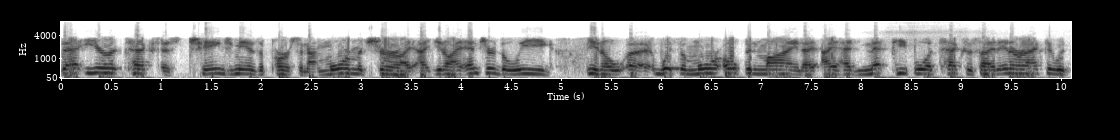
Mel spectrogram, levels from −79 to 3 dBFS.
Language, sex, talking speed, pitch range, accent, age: English, male, 230 wpm, 175-215 Hz, American, 30-49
